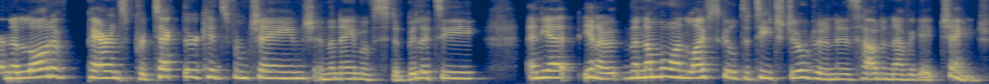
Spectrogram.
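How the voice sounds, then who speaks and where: Against a quiet background, a woman speaks in an ordinary speaking voice, fairly high-pitched with ordinary pitch variation. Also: moderate pace. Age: 50s. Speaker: author and change expert. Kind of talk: interview.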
